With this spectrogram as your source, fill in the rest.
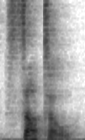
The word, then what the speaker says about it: subtle: okay it isn't soft oh no we don't pronounce it it's subtle subtle it isn't hair oh hi no it's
